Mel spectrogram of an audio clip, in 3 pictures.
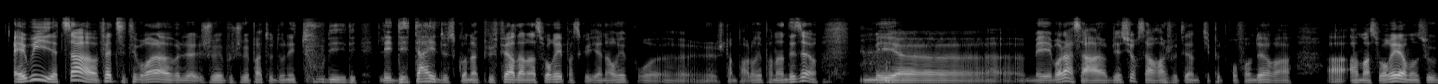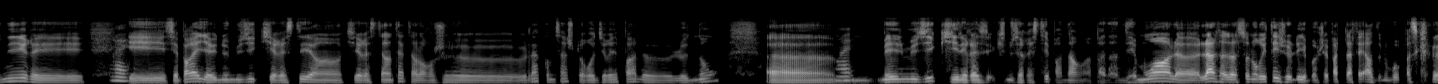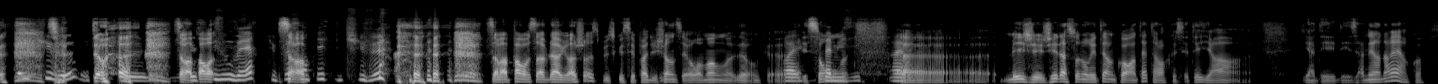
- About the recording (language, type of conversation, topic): French, podcast, Quel est ton meilleur souvenir de festival entre potes ?
- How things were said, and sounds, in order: stressed: "tous"; chuckle; drawn out: "heu"; drawn out: "je"; laughing while speaking: "parce que ce ça va"; chuckle; laugh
